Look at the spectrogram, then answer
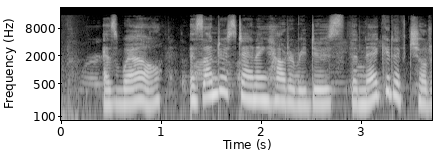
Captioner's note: voiceover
